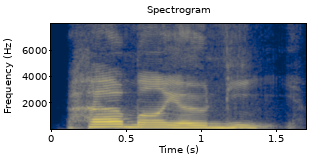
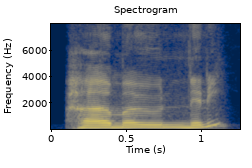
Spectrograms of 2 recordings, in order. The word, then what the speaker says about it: Hermione: Hermione was now teaching Crumb to say her name properly. He kept calling her own. "Hermione," she said slowly and clearly. "Hermoni."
